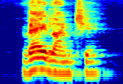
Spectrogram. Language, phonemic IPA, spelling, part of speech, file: Dutch, /ˈwɛilɑɲcə/, weilandje, noun, Nl-weilandje.ogg
- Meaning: diminutive of weiland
